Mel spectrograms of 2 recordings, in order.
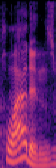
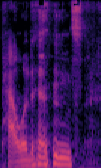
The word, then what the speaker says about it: Paladins: We got Paladins, which is interesting. I think that's is that a MOBA? It's actually pronounced Paladins.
